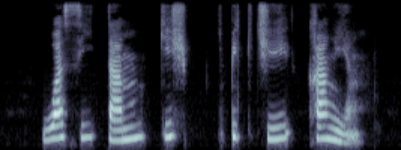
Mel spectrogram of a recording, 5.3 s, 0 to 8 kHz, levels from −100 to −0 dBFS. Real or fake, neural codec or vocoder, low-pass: fake; codec, 16 kHz in and 24 kHz out, 1 kbps, XY-Tokenizer; 7.2 kHz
